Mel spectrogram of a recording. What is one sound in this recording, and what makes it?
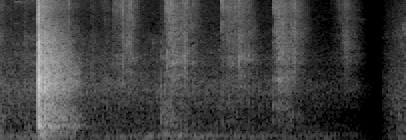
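A man's footsteps and walking stick tap on a hard floor.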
